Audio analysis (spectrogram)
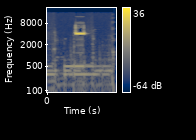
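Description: A short electronic alarm tone preview on a POCO F6 phone rings once, a brief bright chime over a low steady hum and faint background sound.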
